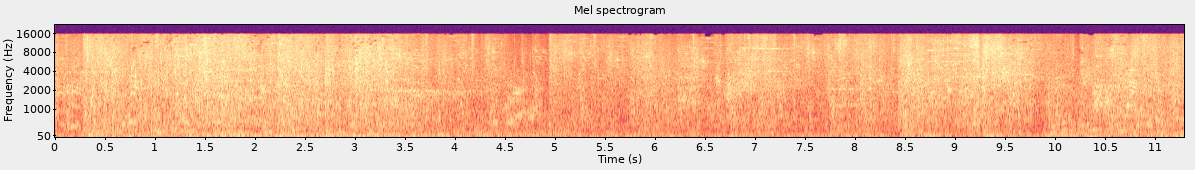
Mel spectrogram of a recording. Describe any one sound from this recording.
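Magic blasts, clashing blows and crackling spell effects ring out in a busy video game battle.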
